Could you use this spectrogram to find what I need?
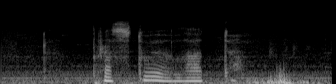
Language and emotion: Russian, sad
